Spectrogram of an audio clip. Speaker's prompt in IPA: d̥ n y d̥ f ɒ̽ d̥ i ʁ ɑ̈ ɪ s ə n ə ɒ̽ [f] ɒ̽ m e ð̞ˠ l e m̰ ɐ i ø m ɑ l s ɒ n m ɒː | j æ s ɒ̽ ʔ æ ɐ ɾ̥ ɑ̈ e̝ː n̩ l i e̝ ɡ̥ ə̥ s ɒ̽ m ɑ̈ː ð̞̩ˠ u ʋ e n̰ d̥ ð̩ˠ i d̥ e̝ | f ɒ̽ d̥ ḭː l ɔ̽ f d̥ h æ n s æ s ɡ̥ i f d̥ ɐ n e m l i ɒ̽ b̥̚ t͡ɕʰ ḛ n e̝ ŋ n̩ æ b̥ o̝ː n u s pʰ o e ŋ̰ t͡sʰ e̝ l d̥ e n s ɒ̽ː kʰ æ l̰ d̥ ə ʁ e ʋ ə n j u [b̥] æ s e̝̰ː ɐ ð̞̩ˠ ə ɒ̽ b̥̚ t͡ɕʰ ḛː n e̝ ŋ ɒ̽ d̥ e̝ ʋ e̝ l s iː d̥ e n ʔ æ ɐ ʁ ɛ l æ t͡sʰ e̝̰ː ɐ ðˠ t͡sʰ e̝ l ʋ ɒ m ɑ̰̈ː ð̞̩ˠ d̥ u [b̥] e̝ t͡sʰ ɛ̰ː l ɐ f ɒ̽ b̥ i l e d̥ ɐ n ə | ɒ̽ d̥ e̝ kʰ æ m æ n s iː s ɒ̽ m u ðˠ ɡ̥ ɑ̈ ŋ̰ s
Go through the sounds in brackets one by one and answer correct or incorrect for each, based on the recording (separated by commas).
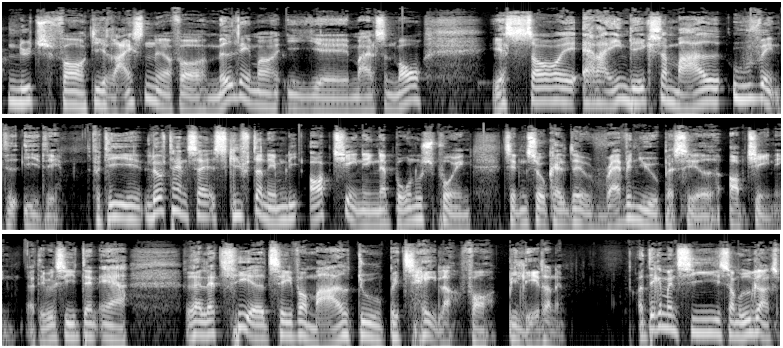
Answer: correct, correct, correct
